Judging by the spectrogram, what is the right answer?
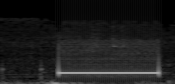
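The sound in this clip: Telephone tone heard while placing a phone call: a single steady, loud electronic beep lasting about a second, with faint background noise before and after.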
